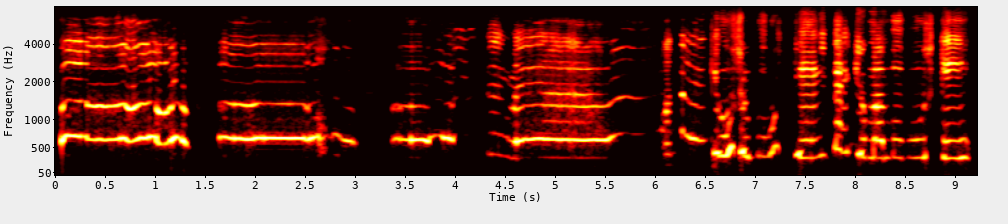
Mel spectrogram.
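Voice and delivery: very high, drawn-out falsetto wail; squeaky overjoyed thanks to a donor; imitating Ness. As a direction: swoon over the cash like a tearful diva. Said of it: "she said".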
